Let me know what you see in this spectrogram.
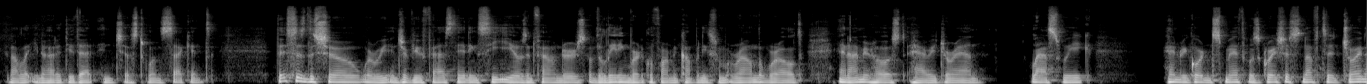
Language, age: English, 40-59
